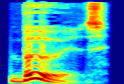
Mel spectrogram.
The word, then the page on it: bouse: British English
